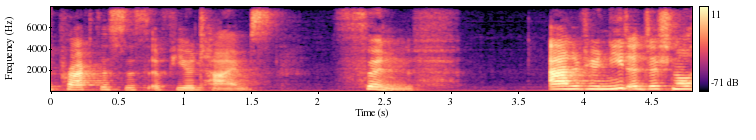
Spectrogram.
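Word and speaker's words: fünf: 0, 1, 2, 3, 4, 5. This one is a little tricky to pronounce because of the NF combo, so make sure to practice this a few times. 5.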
